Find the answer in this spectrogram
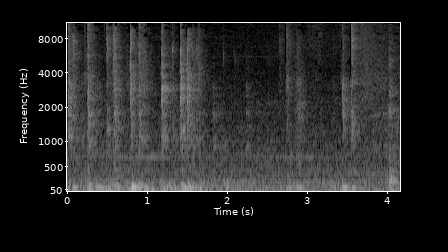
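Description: Typing on a computer keyboard: a quick run of key clicks over the first two seconds, then a few scattered clicks.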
